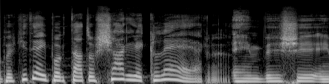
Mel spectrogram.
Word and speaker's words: Leclerc: Perché, perché il, il, suono duro finale non si pronuncia di No, è Leclerc.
